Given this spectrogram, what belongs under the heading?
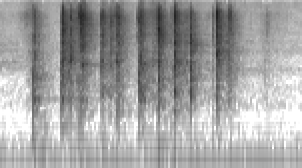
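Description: A deck of tarot cards riffle-shuffled by hand in quick bursts, about eight crisp papery flutters in two seconds, close and fairly loud with nobody talking.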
